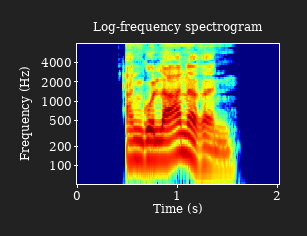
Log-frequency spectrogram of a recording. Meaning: female Angolan (woman from Angola or of Angolan descent)
- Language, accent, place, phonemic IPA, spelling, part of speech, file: German, Germany, Berlin, /aŋɡoˈlaːnəʁɪn/, Angolanerin, noun, De-Angolanerin.ogg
